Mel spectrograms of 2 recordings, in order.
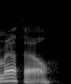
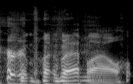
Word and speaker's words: Matthau: It kind of sounded like you put an L in there. – Mathile.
